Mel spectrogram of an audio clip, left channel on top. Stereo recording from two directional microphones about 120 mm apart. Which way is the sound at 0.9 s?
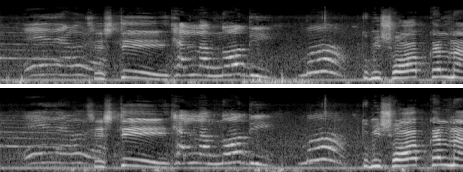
10° left (ahead or behind).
